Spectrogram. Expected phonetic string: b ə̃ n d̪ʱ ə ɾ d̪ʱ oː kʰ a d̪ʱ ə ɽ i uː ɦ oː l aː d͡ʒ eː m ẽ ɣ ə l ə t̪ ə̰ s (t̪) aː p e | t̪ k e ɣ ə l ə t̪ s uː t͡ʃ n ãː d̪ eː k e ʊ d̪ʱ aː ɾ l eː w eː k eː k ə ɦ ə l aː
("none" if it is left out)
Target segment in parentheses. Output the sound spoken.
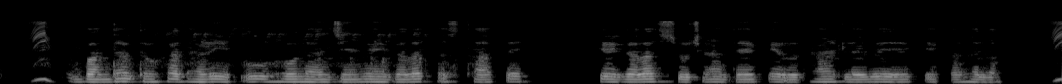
t̪ʰ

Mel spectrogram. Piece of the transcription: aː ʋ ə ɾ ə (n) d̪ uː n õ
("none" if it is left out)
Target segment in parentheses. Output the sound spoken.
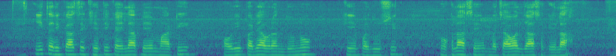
n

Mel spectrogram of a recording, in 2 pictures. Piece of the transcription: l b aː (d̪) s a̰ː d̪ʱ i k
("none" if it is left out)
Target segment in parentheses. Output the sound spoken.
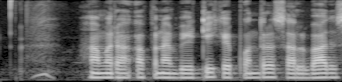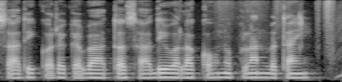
d̪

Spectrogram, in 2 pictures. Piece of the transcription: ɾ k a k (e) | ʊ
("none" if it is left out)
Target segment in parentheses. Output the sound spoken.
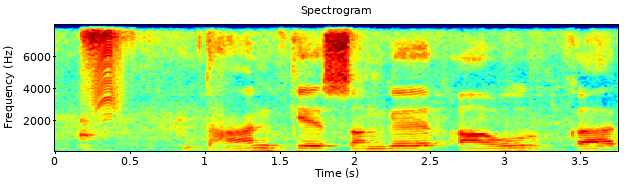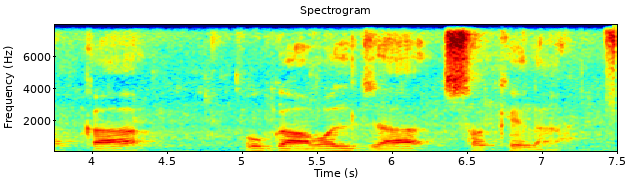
a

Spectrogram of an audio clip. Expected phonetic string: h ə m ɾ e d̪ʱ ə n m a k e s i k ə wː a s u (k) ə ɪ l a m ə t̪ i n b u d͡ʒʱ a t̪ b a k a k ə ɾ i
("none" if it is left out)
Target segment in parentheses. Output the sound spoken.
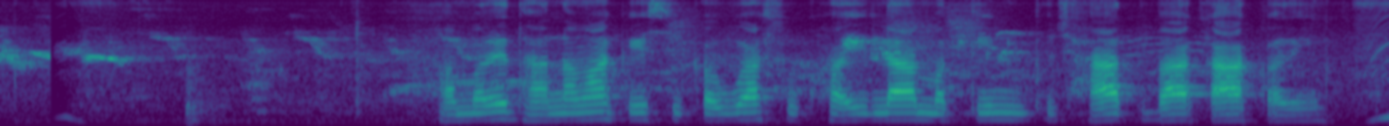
kʰ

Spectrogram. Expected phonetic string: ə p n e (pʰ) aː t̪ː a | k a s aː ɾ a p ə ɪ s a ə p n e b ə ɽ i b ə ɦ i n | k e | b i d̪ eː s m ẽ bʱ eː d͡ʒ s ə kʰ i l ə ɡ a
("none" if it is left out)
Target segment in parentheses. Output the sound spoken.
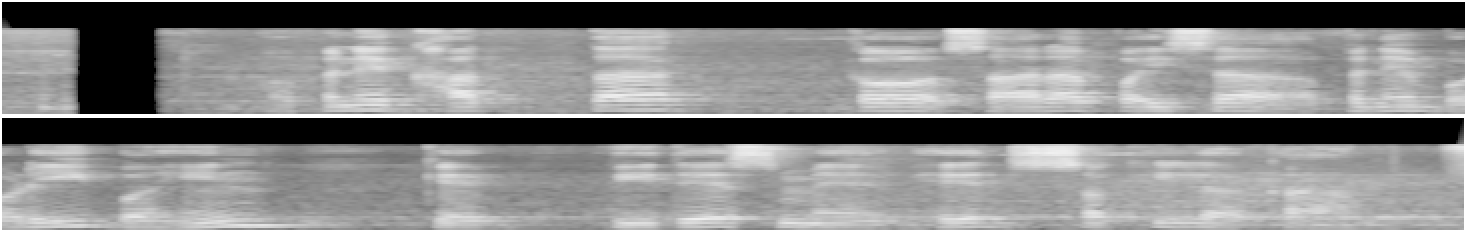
kʰ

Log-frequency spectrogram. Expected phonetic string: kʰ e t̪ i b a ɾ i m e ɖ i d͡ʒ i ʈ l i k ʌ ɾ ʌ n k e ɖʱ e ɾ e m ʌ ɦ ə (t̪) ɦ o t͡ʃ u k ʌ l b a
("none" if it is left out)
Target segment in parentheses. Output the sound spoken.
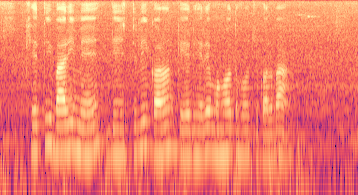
t̪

